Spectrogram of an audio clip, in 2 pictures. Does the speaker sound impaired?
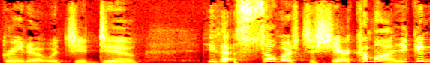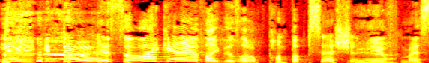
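No.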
